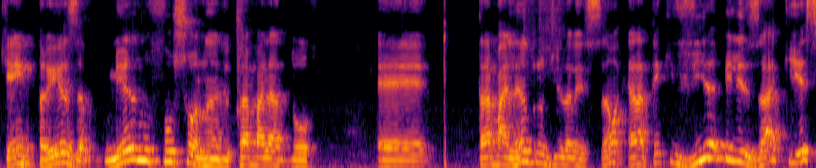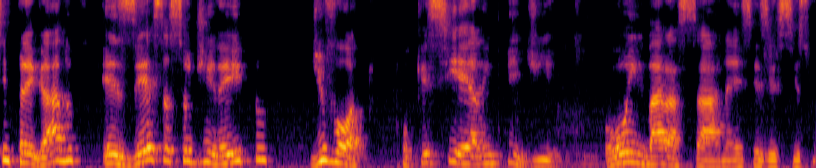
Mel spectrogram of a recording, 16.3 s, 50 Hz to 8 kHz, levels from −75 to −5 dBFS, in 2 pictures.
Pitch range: 120-170 Hz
